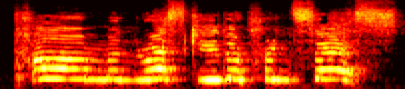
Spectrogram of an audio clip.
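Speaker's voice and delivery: very high owl voice. Acted. Owl urging the knight, very high owl voice. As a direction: speak as a hooting owl.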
